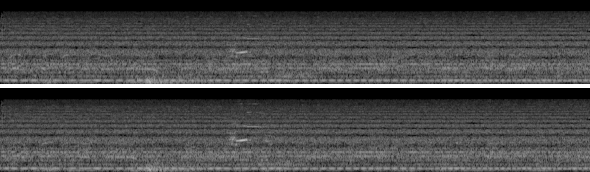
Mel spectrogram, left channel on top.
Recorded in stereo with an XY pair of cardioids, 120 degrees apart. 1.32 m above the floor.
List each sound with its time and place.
0.0 s a drone: 5° right
2.3 s a squeak: 30° right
